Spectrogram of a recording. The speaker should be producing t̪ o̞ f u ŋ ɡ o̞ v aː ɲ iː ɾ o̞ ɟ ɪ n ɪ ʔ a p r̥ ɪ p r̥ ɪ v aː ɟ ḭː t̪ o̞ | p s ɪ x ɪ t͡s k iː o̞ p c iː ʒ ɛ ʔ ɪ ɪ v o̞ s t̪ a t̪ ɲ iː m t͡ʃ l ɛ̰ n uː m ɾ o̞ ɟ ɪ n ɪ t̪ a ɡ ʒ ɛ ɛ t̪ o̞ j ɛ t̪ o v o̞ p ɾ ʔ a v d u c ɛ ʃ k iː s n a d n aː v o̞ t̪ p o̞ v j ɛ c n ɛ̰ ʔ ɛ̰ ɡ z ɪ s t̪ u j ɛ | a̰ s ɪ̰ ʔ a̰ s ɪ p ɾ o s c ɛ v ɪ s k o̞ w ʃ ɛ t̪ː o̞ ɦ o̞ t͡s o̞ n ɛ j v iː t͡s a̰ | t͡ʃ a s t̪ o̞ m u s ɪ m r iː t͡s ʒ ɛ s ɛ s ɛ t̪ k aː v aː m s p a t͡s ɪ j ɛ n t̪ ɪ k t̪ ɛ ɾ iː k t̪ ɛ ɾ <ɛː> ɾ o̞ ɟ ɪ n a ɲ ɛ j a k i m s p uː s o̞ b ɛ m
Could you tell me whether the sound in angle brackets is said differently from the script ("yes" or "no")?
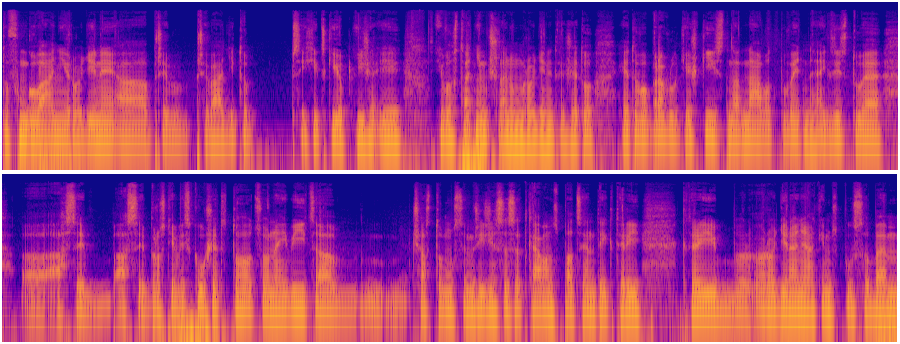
yes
